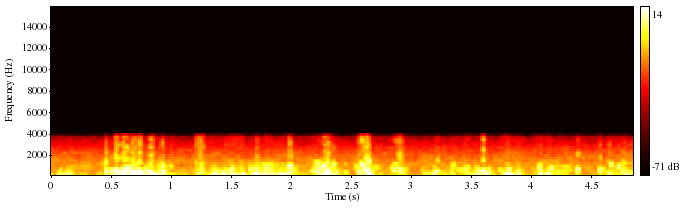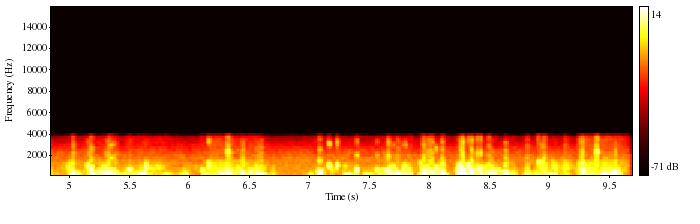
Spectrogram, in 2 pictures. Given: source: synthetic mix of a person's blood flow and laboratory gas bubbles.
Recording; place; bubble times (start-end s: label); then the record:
Doppler ultrasound of blood flow; precordium
0.00-0.25 s: bubbles
0.43-1.05 s: bubbles
1.22-2.09 s: bubbles
2.16-2.51 s: bubbles
2.55-2.76 s: bubbles
2.84-3.02 s: bubbles
3.10-3.98 s: bubbles
4.03-4.46 s: bubbles
4.58-4.89 s: bubbles
4.98-5.88 s: bubbles
5.92-6.06 s: bubbles
6.11-6.75 s: bubbles
7.01-7.88 s: bubbles
7.93-9.69 s: bubbles
From the record:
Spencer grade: 4 (maximum detectable bubble signal sounding continuously throughout systole and diastole of every cardiac period, and overriding the amplitude of the normal cardiac signals); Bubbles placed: anywhere in the cardiac cycle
